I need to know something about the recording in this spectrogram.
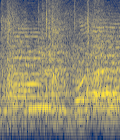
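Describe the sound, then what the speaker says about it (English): A professional wrestling crowd roars and cheers in a continuous, loud, dense wash of voices for a short moment. "the crowd here are very much friends of Jason Jordan."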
